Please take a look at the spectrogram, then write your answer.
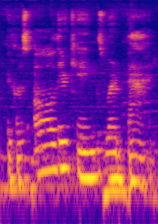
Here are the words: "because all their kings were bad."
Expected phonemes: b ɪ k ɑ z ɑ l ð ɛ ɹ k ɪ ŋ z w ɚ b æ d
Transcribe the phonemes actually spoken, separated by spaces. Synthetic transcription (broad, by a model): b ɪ k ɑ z ɑ l ð ɛ ɹ k ɪ ŋ z w ɚ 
